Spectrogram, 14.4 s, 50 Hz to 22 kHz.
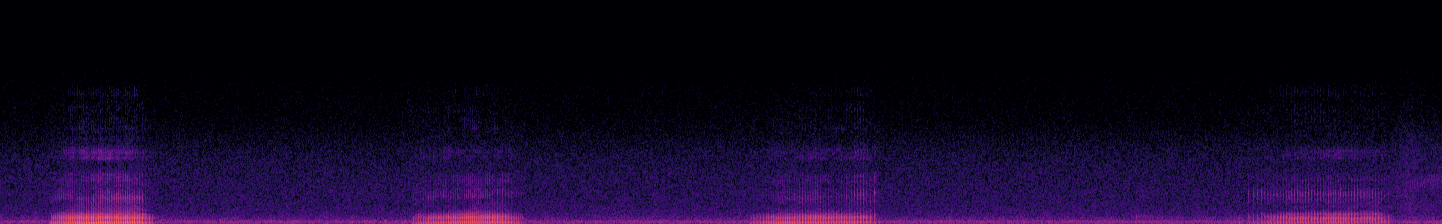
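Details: Low, rumbling snores about every four seconds, roughly 16 a minute, in a quiet room; loud snoring.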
